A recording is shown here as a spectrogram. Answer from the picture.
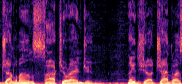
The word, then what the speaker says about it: engine: ma ragazzi non si dice engine, si dice engine.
